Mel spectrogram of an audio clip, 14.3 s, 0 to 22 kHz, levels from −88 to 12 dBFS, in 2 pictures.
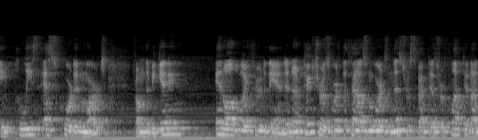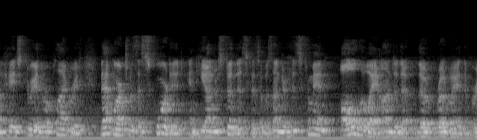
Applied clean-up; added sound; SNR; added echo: none; none; none; reverberation time 0.8 s.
